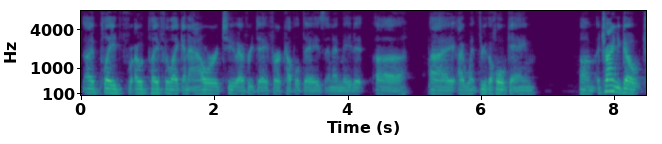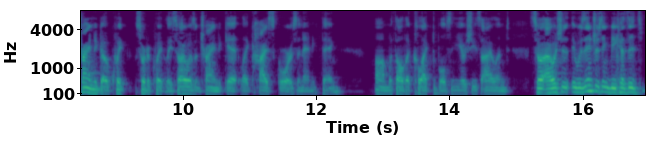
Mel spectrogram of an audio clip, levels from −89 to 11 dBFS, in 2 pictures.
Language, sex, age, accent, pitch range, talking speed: English, male, 10-29, American, 120-145 Hz, 250 wpm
